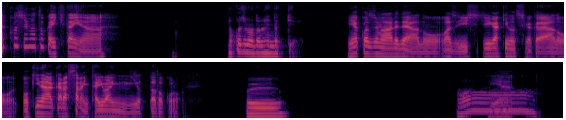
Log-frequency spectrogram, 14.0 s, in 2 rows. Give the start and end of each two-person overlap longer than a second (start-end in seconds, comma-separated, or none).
none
